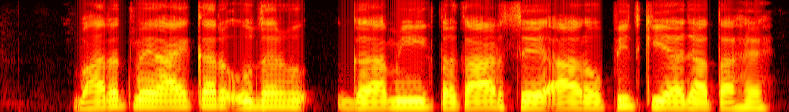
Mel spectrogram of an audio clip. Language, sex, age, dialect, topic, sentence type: Hindi, male, 18-24, Hindustani Malvi Khadi Boli, banking, statement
